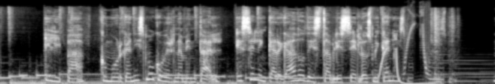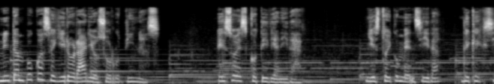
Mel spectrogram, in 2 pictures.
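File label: Latin American Spanish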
